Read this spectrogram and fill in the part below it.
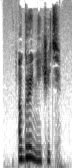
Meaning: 1. to confine, to limit, to restrict, to cut down 2. to constrain, to bound
- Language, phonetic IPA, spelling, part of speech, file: Russian, [ɐɡrɐˈnʲit͡ɕɪtʲ], ограничить, verb, Ru-ограничить.ogg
